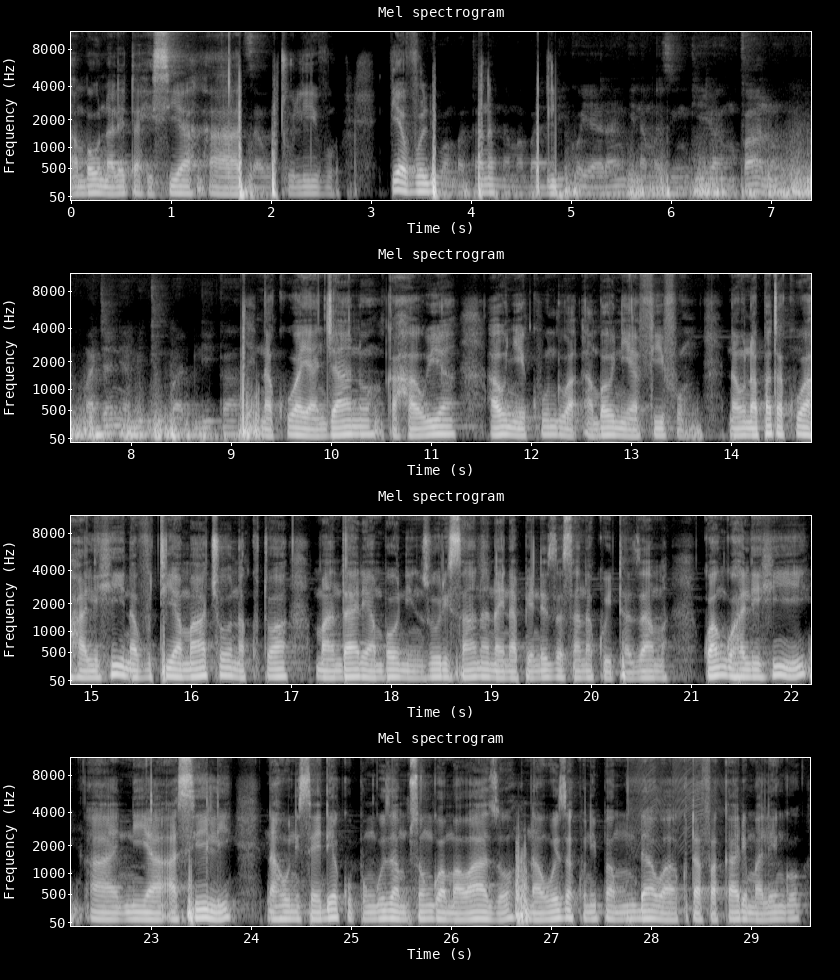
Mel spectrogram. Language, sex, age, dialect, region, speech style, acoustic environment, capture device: Swahili, male, 25-34, Kenya - Mombasa, Kenya, focused, nature, mobile / Linux / Chrome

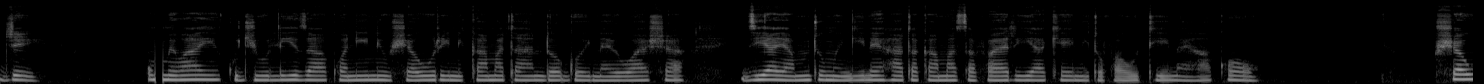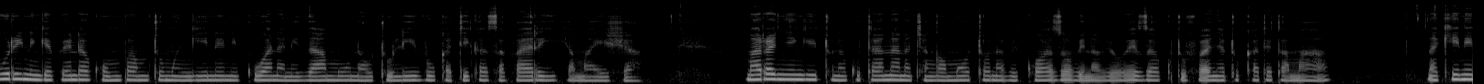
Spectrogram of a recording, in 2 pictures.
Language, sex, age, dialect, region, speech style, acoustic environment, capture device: Swahili, female, 25-34, Kenya - Nairobi Sheng-influenced, Kenya, focused, silence, mobile / Linux / Chrome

